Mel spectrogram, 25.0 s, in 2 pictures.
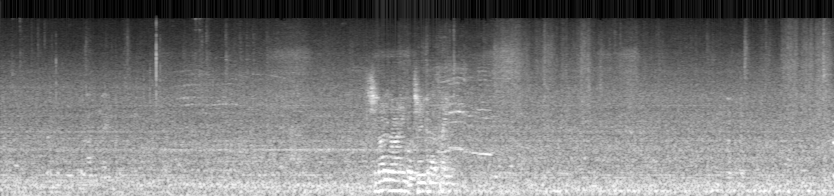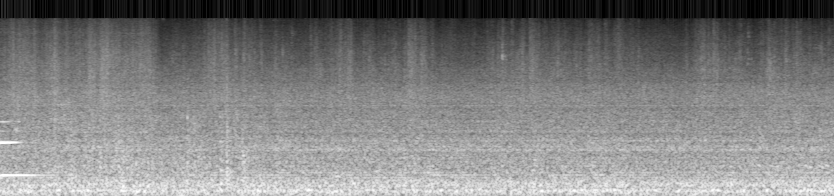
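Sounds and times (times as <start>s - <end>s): train cabin rumble: 0.0s - 25.0s
short beep: 12.5s - 13.4s.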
